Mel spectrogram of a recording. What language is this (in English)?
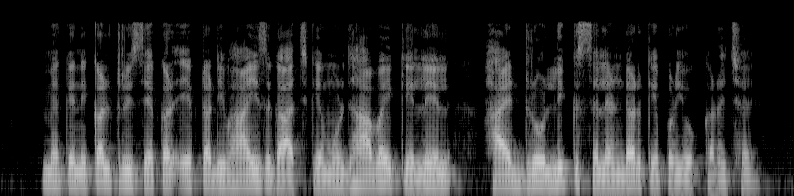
Maithili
